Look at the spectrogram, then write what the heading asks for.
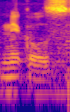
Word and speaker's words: Nikels: His name is Art Nikels. Nikels with no C. Nikels, just a K. Yeah, K-E-L-S, yeah.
